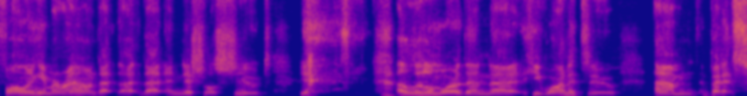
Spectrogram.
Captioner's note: laughs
